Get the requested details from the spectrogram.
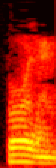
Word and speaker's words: Berlin: Berlin, like the one in Germany, pronounced with the accent between syllables, like pearl and preposition. And God forbid local residents hear you pronounce it the other way.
